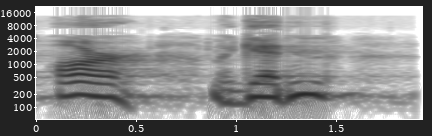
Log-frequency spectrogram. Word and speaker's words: Armageddon: And verse 16, they gather them to the place which in Hebrew is called Har-Mageddon. We usually carry it over and pronounce it Armageddon, but it means the Mount or Hill of Megiddo.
